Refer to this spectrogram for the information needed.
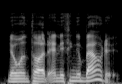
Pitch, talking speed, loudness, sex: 150 Hz, 295 wpm, -17 LUFS, male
